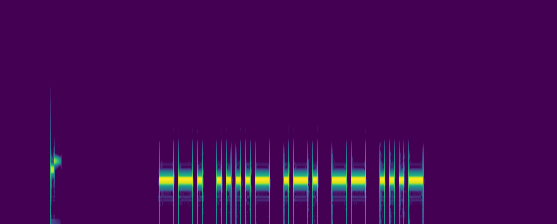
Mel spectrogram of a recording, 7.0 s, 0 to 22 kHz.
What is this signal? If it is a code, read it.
Morse code, heard as a keyed tone, about 20 wpm, 700 Hz. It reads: G4RMV
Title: Call Signs Repeated 3x - 20wpm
